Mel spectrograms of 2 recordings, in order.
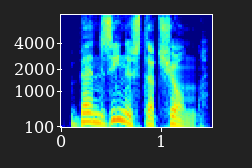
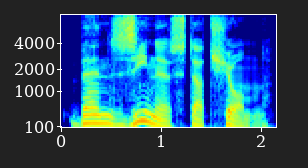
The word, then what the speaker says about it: benzinestation: a regular Dutch accent benzon or gas or petrol station in English this is the way we say Benz St Ben there is a light emphasis on the second syllable benon Ben benzon I hope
